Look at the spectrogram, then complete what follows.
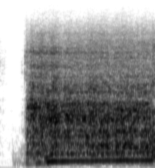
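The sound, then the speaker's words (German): A blender whirs as it mixes ingredients into a paste. After a brief quiet start, the motor kicks in abruptly and holds a dense, steady drone with a low hum underneath for about two seconds. “Und dann kommen die da rein. Und dann mixen wir daraus eine fantastische Paste.”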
